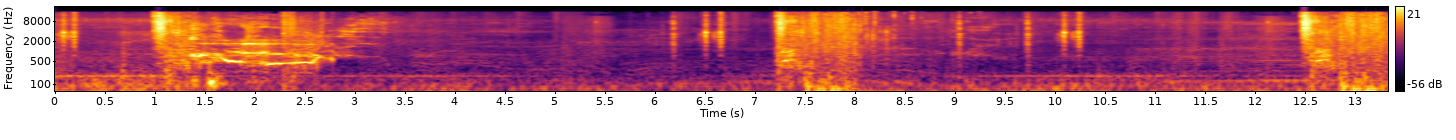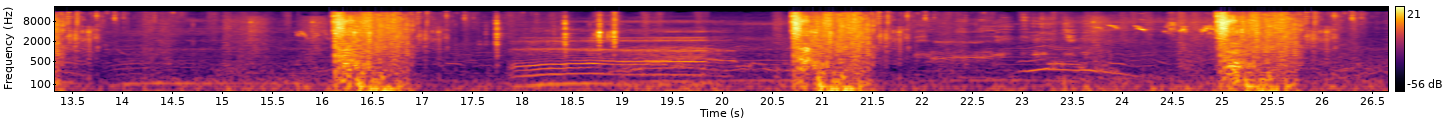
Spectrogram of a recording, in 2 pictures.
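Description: A shotgun fires single loud blasts.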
